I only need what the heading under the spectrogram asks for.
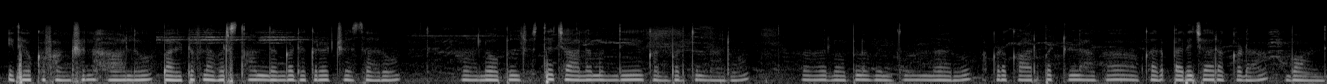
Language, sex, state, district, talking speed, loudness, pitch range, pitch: Telugu, female, Andhra Pradesh, Guntur, 115 wpm, -31 LUFS, 200-215 Hz, 205 Hz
